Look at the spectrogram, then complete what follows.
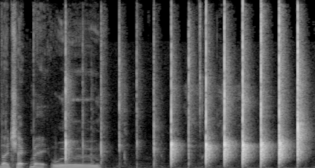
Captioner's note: applauds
